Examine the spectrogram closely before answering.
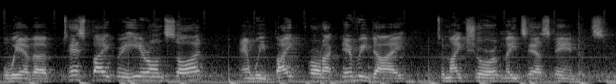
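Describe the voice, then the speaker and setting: A middle-aged Australian man, a mill manager, answering interview questions in a measured, explanatory way inside a flour mill control room. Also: a little high, music in the background.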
